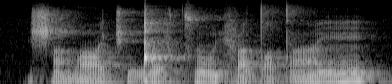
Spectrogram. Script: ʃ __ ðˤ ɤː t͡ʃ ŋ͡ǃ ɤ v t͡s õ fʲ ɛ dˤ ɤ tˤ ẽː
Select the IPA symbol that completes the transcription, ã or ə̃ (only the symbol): ã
